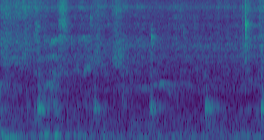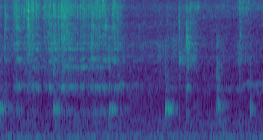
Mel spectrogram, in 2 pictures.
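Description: Mustard seeds crackle and pop in hot oil alongside cinnamon, cloves, bay leaf and peppercorns for a pulao, giving a steady scatter of small sharp pops over a low, continuous sizzling hiss.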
